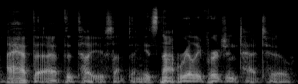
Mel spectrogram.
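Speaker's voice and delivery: low-volume reveal, almost confiding; hushed confession. Retold or imitated. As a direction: break the secret gently under the breath. Breaking the prank news.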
